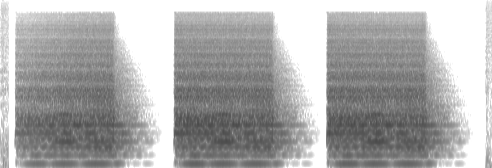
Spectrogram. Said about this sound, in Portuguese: Hoje ouviremos a sirene. Ontem meu pai me contou que sirene é um instrumento, mas quase não se usa para fazer música. Como seu som é muito alto, só é usado para avisar que algo está acontecendo. Por exemplo, tem sirene do carro de bombeiros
